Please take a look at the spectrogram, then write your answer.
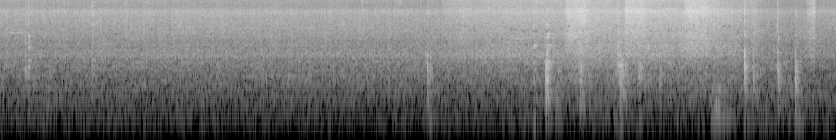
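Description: Boiled liver frying with onion-tomato masala in a pan, a soft steady sizzle that builds after several seconds into louder stirring scrapes and clicks near the end, close and with no talking.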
